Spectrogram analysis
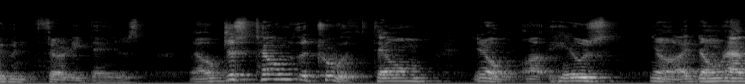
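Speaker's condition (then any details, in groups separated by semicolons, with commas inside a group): Cerebral palsy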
